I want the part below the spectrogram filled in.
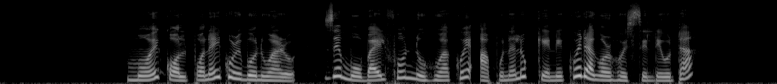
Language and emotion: Assamese, surprised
